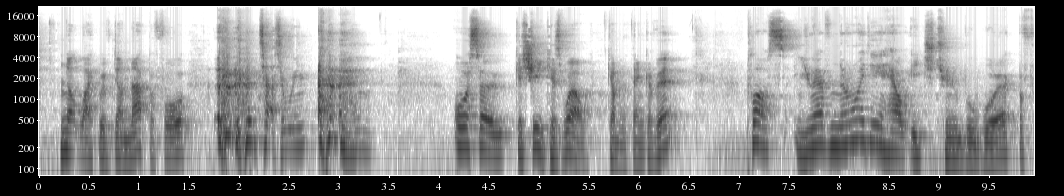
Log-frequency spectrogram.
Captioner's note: cough cough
